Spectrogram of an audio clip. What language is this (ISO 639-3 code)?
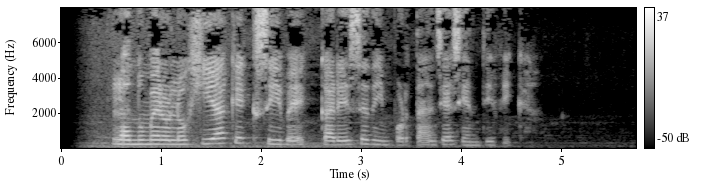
spa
